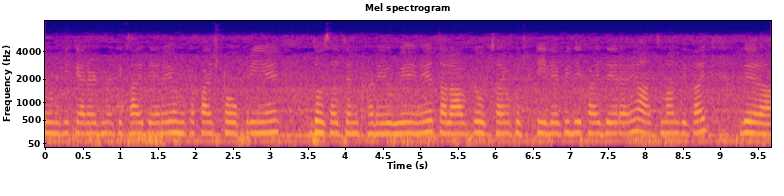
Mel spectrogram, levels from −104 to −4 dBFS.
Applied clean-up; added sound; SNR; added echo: none; none; none; none.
